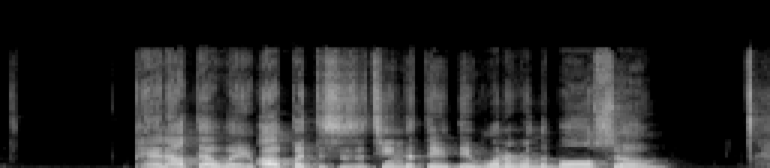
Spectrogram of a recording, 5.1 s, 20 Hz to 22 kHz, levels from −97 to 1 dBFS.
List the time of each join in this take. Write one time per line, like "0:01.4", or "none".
0:01.7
